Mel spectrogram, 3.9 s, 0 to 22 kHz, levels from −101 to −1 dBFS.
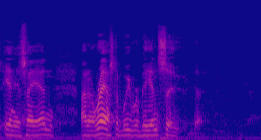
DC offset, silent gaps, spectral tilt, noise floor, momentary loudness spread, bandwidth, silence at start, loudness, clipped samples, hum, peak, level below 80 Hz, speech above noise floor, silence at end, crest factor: under 0.1%; none; -3.5 dB/octave; -85 dBFS; 12 LU; 10.5 kHz; 0 s; -55 LUFS; under 0.1%; none; -34 dBFS; -78 dBFS; 30 dB; 0.9 s; 24 dB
